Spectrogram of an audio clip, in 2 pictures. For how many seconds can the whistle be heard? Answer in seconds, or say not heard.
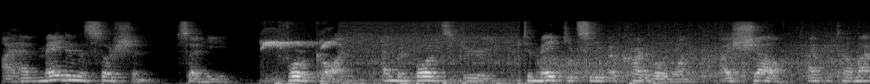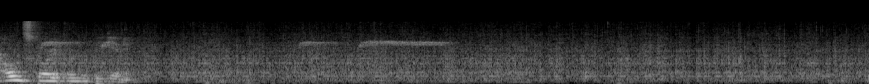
3 s.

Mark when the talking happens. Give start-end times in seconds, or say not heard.
0.0-10.1.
